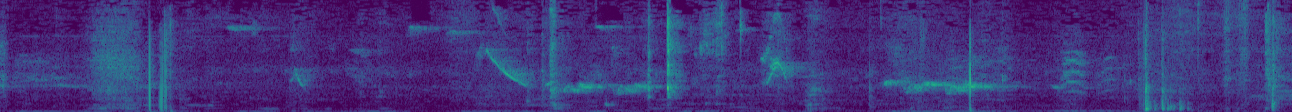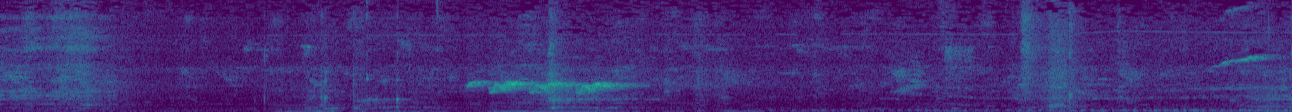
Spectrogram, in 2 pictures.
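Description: Small birds chirping in short bursts four or five times, with scattered sharp clicks and knocks, the loudest about halfway through.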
